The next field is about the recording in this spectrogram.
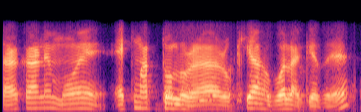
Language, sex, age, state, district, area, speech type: Assamese, male, 30-45, Assam, Nagaon, rural, conversation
